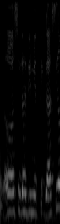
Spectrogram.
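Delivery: ordinary talk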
